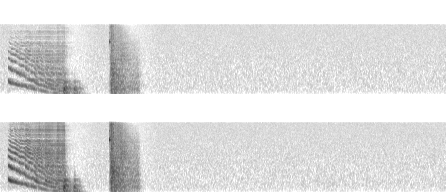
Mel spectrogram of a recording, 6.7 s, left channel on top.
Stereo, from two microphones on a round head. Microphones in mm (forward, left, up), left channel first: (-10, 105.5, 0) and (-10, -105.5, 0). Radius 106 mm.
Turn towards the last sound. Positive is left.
turn(degrees=-30)  # may be behind; listen again after turning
